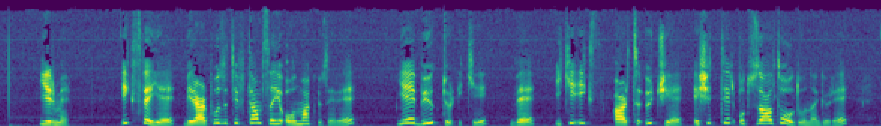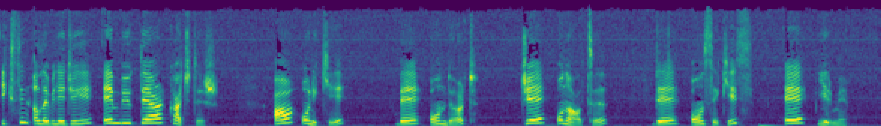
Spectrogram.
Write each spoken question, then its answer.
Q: X ve Y birer pozitif tam sayı olmak üzere Y büyüktür 2 ve 2x artı 3y eşittir 36 olduğuna göre x'in alabileceği en büyük değer kaçtır?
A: 20 A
